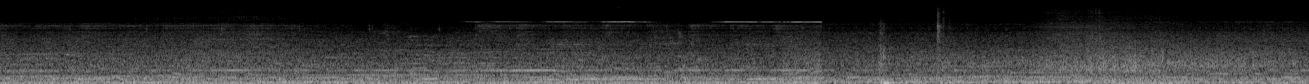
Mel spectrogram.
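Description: City street traffic at an intersection: cars and a motor scooter passing with a steady rumble. One short, sharp knock comes about nine seconds in.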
